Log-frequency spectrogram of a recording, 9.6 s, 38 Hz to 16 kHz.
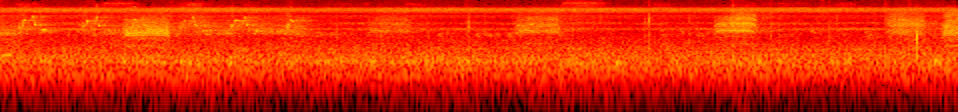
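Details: Flock of cockatoos in aerial display at Sungei Ulu Pandan, Singapore, early morning 13 January 2022: a rapid cluster of harsh squawks at the start, then scattered rasping screeches every one to two seconds, with steady hiss behind.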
